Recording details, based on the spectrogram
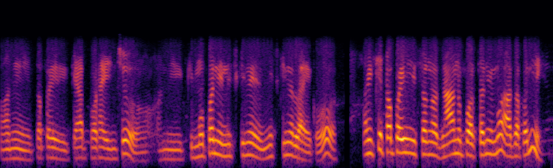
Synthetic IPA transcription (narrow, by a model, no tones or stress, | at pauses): ʌnit̪ʌpaĩkjab̚pʌʈʰajnt͡sʰuʌnikimʌpʌniniskineniskinelaɡekoɦo | ʌniket̪ʌpaĩsʌŋɡʌd͡zanupʌrt͡sʰʌnimʌad͡zʌpʌni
